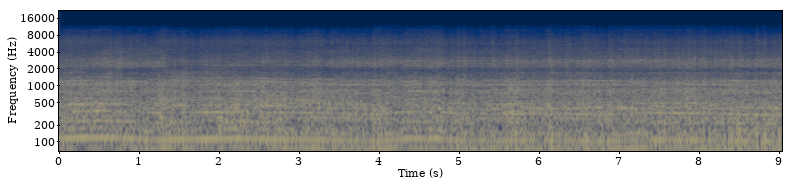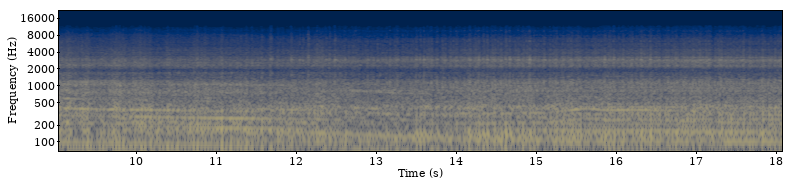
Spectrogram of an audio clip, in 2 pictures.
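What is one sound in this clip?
A snowmobile engine drones steadily up close.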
